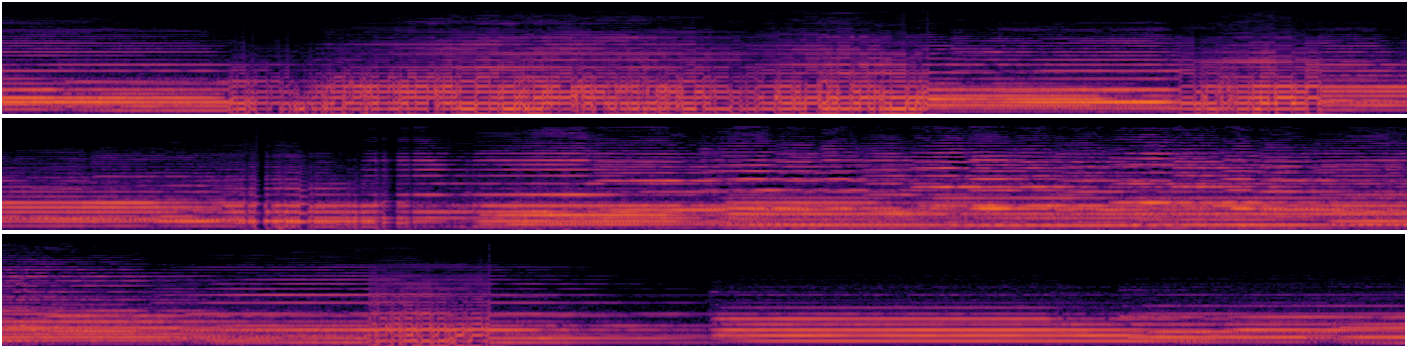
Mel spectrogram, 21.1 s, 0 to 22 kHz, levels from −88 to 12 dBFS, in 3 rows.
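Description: From 1.14 to 4.63 s, and again from 5.89 to 6.60 s and from 15.88 to 16.48 s, the sound takes on a rigid, metallic buzz fixed at 200 Hz. That is robotic sound from repeated short buffers, likely caused by new audio arriving too slowly, so very short slices are replayed in place of most of the real signal. A 200 Hz buzz fits a loop of about 5 ms. The buzz holds a steady pitch, and the sound's contour shows through only roughly.

From 8.23 to 9.87 s the fault is repeated packet loss (robotic sound). Audio keeps dropping out, and each hole is bridged by extending what came just before. About 280 ms of audio is lost and about 400 ms is filled in, roughly a quarter of the stretch. The longest single gap is 52 ms. Unlike the steady buzz in the other passages, this one sounds choppy and uneven, with pieces missing.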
